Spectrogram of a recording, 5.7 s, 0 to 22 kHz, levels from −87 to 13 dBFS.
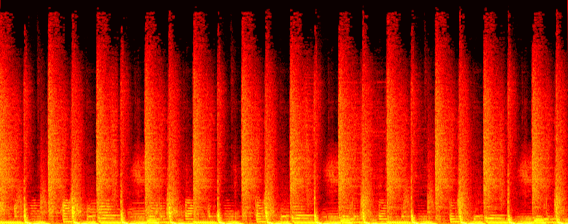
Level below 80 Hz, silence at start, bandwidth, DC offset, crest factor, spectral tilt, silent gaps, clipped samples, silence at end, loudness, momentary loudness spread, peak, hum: -14 dBFS; 0 s; 18 kHz; under 0.1%; 10 dB; -5 dB/octave; none; under 0.1%; 0 s; -11 LUFS; 2 LU; 0 dBFS; none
